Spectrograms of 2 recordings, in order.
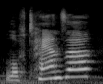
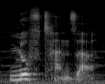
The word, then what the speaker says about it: Lufthansa: In English, people usually say Lufthansa, but in German, we say Lufthansa. So the emphasis is on the first syllable.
